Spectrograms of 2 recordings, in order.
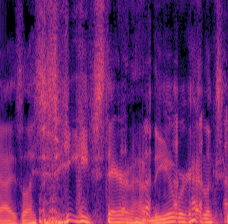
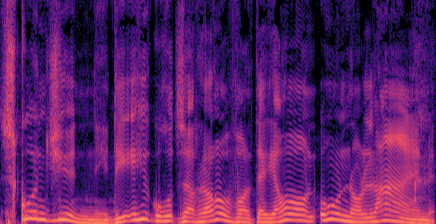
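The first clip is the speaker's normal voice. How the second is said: put-on announcer voice, higher, with Italian words; 7 semitones higher than usual. Asked for an announcer impression in Italian, doing it: Merrill Reese voice in Italian. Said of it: "give us a Merrill Reese in Italian".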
